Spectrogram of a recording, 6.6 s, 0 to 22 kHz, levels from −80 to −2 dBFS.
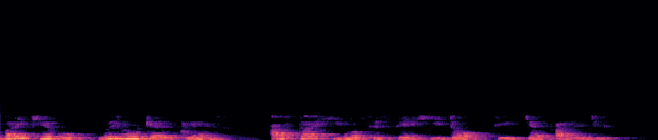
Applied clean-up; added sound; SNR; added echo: none; none; none; reverberation time 0.5 s.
